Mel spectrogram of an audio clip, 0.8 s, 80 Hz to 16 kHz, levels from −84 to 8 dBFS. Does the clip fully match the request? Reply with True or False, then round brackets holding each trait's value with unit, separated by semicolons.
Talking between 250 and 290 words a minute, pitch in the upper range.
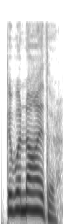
False (225 wpm; 220 Hz)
